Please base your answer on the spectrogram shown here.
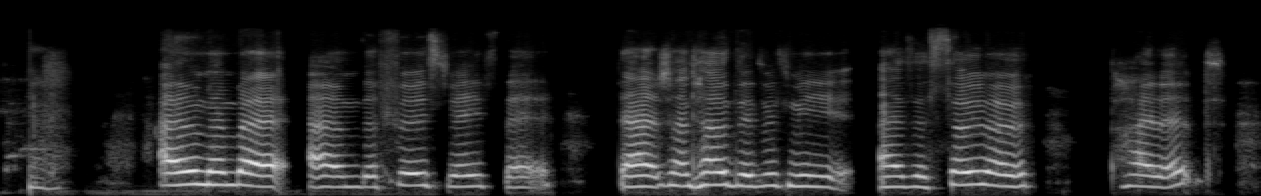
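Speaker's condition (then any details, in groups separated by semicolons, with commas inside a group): Cerebral palsy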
